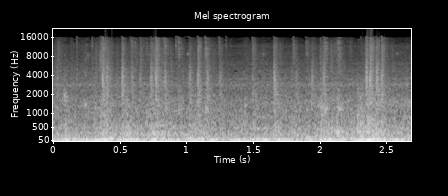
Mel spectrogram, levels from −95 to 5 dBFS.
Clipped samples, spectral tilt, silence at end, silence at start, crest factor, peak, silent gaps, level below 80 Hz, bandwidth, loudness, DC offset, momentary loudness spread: 0.4%; -6 dB/octave; 0 s; 0 s; 10 dB; 0 dBFS; none; -12 dBFS; 16 kHz; -14 LUFS; under 0.1%; 5 LU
